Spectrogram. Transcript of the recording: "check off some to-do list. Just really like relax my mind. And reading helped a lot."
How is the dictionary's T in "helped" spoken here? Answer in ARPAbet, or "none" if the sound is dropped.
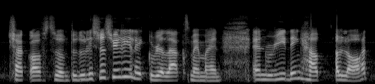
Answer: none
